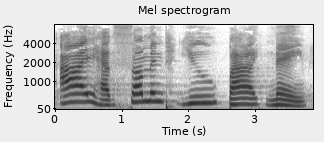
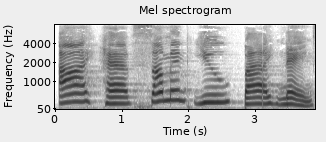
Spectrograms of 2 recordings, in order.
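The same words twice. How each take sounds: First: Slow, lower, each word spaced; slow, weighty scripture reading. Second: Even slower, lower, word by word; slow echo of the verse; slow repeat. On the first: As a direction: read it slowly so they can follow. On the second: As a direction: let it sink in slowly. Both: Shown as a demonstration. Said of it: "Say that with me".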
